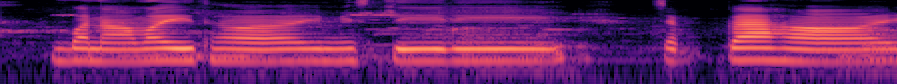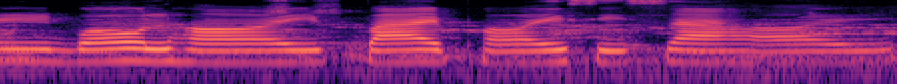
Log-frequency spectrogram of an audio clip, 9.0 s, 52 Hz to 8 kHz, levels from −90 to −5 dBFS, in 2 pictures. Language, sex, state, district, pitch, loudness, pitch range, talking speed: Bajjika, female, Bihar, Vaishali, 205 Hz, -31 LUFS, 195-210 Hz, 75 wpm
